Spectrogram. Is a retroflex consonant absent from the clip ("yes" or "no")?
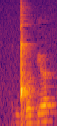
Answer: yes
